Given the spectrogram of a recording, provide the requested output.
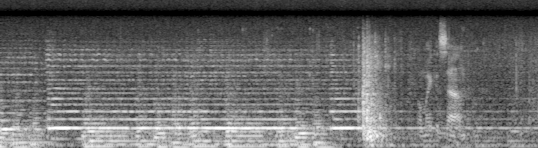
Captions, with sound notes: (door closes) - Don't make a sound.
